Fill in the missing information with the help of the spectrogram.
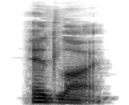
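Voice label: "headlight", Australian English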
